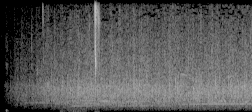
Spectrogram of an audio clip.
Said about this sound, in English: Applause. What's the applause for, everybody?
